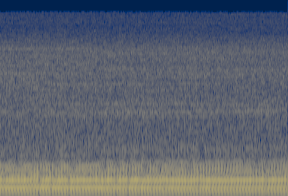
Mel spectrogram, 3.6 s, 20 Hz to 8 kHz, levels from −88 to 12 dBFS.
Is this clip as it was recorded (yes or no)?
yes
